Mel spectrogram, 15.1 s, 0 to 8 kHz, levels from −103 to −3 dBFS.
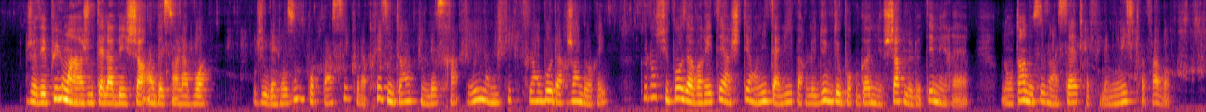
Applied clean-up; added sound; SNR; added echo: neural separator model SepFormer DNS4.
